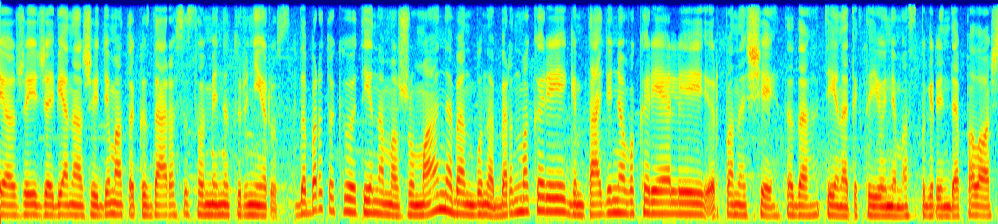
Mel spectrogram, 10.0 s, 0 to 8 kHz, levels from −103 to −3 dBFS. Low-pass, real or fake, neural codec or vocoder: 7.2 kHz; real; none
